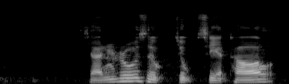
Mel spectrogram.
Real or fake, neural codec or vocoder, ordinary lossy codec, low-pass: real; none; none; 10.8 kHz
